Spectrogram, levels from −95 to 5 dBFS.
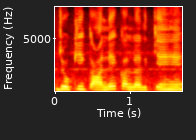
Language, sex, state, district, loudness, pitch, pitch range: Hindi, female, Chhattisgarh, Bilaspur, -14 LUFS, 240 Hz, 235-255 Hz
